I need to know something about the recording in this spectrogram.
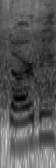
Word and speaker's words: Derby: wants me to pronounce darby county i know it's darby even though it looks like derby so maybe i'm cheating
